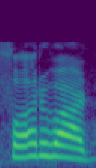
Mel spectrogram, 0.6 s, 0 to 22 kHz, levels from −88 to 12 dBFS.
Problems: constant background noise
